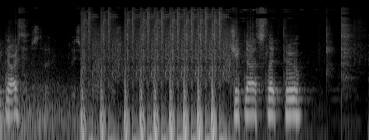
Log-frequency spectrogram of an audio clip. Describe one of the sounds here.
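A pistol fires shots.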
